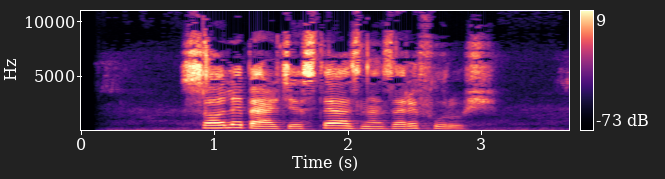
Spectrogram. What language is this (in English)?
Persian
